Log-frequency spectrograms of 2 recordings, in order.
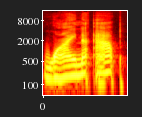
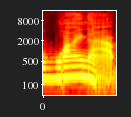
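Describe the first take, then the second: First: The name is said like 'wine app'. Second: The name is said like 'why nab'. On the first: The speaker calls it wrong. "Most people think it's wine app" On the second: The speaker calls it right. "everyone who uses it calls it Y NAB"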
